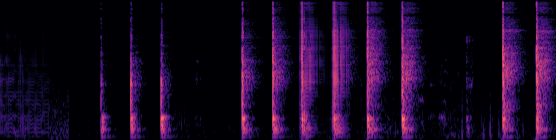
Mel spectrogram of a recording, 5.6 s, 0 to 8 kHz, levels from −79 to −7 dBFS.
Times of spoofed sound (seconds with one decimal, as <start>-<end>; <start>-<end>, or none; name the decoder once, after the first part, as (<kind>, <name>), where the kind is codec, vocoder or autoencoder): 0.0-0.5 (vocoder, BigVGAN v2); 3.0-3.5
